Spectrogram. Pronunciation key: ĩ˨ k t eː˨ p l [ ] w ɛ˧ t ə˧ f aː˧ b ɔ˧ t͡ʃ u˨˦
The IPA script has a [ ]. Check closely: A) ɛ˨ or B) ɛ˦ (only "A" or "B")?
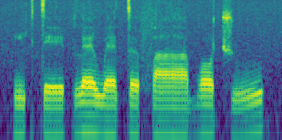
B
